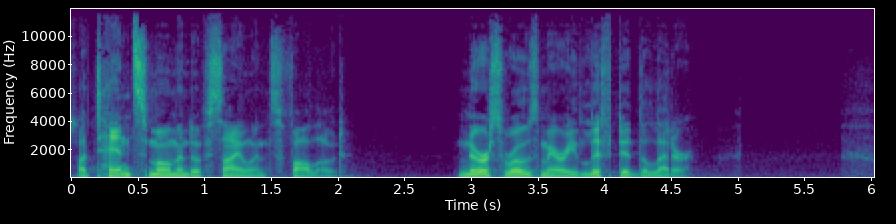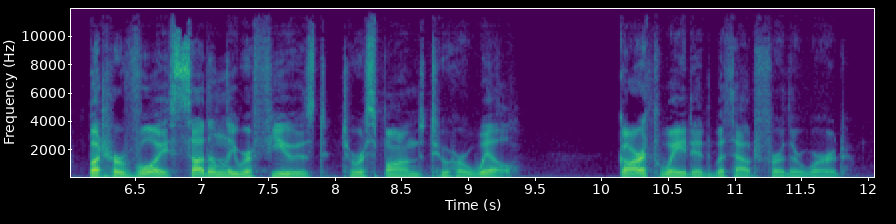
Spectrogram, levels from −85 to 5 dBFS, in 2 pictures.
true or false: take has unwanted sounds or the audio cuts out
false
